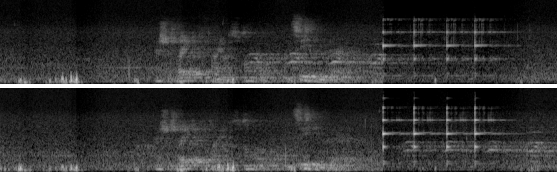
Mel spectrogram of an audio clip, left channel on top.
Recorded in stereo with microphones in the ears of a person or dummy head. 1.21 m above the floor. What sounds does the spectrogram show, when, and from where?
1.5 s a man speaking: 40° left (ahead or behind), 9 m
3.8 s tapping: 30° right (ahead or behind), 2 m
